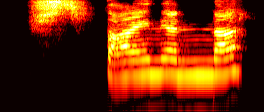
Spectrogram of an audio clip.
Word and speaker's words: Sheinina: Sheinina.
